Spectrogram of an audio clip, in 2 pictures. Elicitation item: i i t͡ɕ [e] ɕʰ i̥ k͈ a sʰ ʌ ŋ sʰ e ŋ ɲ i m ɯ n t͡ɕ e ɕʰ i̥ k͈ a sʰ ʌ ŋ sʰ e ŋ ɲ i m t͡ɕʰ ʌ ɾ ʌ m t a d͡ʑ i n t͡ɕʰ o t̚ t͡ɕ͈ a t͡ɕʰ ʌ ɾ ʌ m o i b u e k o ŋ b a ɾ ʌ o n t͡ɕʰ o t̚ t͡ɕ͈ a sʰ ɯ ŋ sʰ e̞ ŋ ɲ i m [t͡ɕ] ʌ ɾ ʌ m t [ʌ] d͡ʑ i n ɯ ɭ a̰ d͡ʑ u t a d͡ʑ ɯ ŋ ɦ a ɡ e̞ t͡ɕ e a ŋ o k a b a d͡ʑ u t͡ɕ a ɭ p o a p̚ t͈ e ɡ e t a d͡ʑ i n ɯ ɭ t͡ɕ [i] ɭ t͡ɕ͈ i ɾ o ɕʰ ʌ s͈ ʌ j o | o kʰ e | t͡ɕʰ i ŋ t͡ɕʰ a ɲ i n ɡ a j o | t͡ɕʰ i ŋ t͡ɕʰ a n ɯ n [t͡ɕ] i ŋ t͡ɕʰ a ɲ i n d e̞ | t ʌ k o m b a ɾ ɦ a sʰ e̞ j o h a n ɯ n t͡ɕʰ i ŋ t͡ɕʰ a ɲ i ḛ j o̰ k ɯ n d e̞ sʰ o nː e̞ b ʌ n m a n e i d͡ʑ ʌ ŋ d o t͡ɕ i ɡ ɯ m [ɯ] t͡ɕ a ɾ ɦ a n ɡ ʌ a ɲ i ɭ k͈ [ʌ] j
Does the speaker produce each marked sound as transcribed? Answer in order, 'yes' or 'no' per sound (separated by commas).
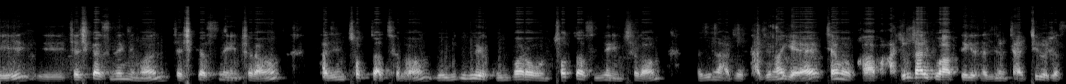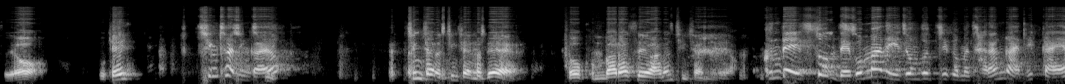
yes, no, no, no, no, yes, no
